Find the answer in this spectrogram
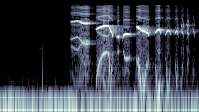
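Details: Madagascar magpie-robin song: loud, clear whistled phrases sweeping up and down, mixed with rich slurred notes and short rapid bursts, after a quiet start.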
